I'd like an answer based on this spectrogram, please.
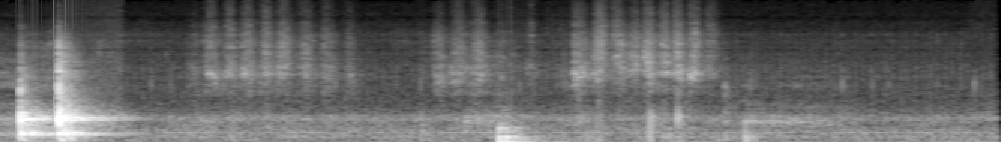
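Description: Hands rubbing together, working gel between the palms, in several short bouts of soft swishing. A few loud knocks of handling come in the first second, and a dull thump comes midway.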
